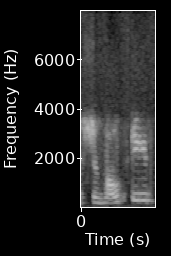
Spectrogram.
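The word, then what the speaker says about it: Przewalski: you have the really tough horse name to pronounce, which is the Shevolsky, but you would have never thought that's how you pronounce it.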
